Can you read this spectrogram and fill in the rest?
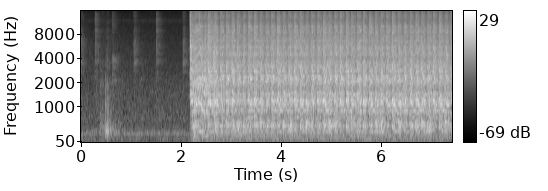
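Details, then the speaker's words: Starter cranks at a steady three pulses a second but the engine never fires; owner thinks he hears the fuel pump after reconnecting a loose wire, but air puffs out at the fuel check, so owner suspects air is keeping fuel from the engine. "Well, check for fuel again. Okay, air puffed out. So I'd say fuel's not getting up here because of all the air."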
